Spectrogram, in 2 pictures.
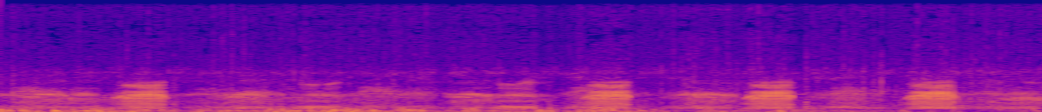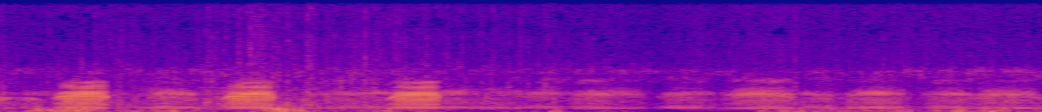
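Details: Rare yellow Indian bullfrogs calling in the rain, said to be playing there. Loud, hoarse, lowing croaks repeat at an uneven pace, roughly one a second, with several overlapping and rising and falling in loudness. Rain-like hiss fills the background.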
